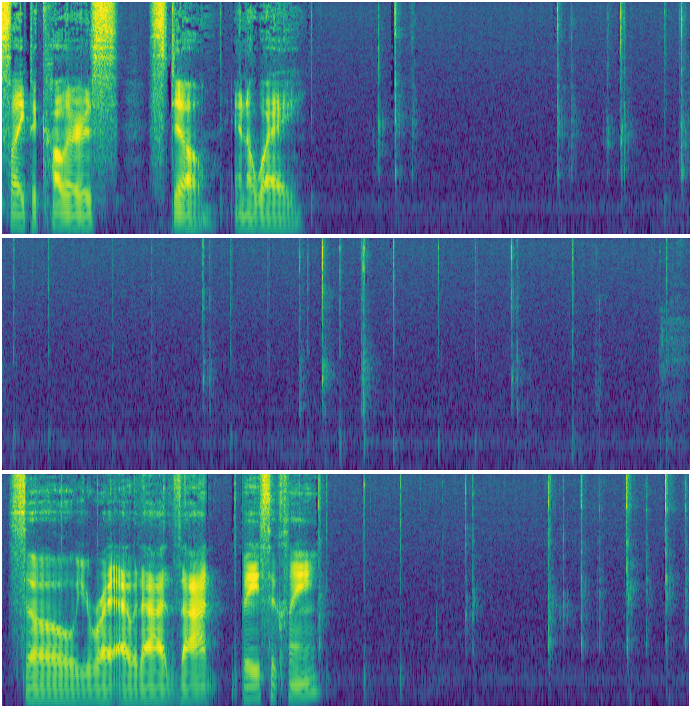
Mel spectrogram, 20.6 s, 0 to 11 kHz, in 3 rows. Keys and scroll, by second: 3.9 ctrl+z, 19.5 ctrl+z.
